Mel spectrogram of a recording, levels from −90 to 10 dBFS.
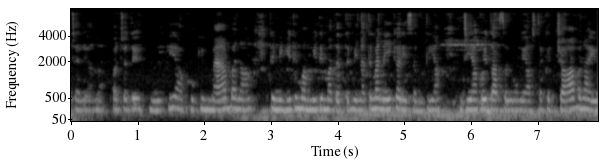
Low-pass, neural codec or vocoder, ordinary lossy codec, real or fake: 7.2 kHz; none; none; real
